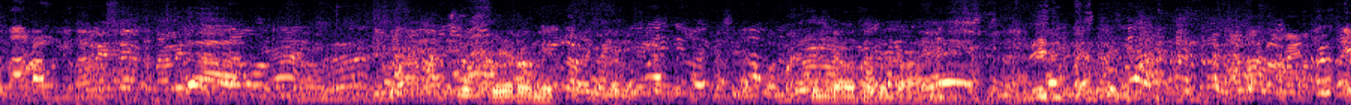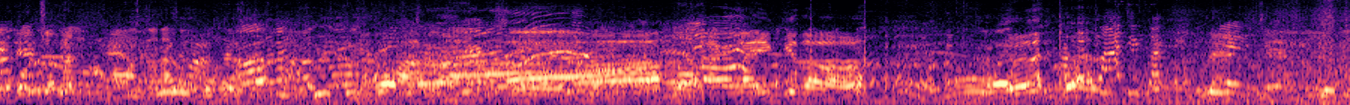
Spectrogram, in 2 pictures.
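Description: Young women sing together loudly close by, outdoors.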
